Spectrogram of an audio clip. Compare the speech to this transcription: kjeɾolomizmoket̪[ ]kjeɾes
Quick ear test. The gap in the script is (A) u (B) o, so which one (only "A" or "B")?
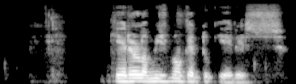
A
